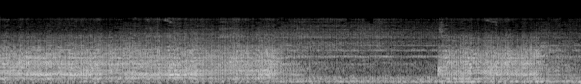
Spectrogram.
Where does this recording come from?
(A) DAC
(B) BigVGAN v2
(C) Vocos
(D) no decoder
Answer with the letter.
C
